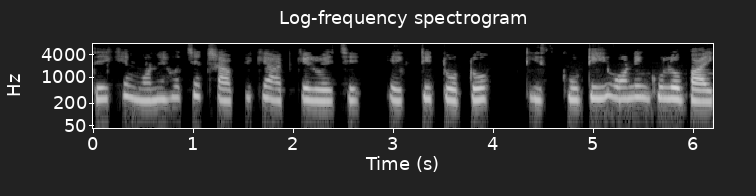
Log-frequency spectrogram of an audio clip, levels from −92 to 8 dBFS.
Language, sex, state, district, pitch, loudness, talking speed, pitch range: Bengali, female, West Bengal, Jalpaiguri, 260 Hz, -23 LUFS, 145 wpm, 240-280 Hz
